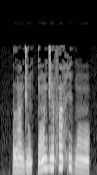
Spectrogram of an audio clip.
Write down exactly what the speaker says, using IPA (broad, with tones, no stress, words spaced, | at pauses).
lã˨d͡ʒũ˨ k͡pɔ̃˨˦ d͡ʒɛ̃˦fã˦ hi˦˨bɔ̃˨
